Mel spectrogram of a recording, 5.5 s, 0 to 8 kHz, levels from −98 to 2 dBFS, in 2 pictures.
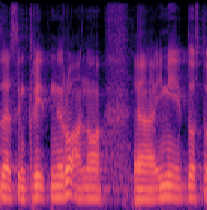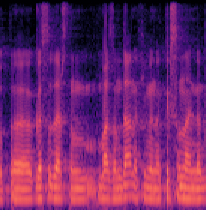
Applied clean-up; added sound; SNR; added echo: none; none; none; none.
